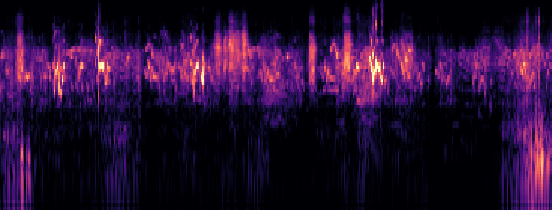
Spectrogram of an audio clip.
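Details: Pet budgerigars chirping while eating seeds: scratchy, warbling chatter in short irregular bursts, with low thumps and flapping-like rustles at the start and end.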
